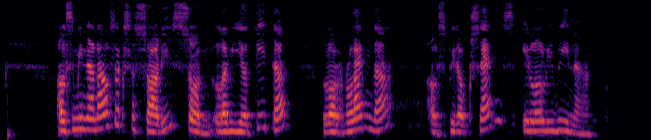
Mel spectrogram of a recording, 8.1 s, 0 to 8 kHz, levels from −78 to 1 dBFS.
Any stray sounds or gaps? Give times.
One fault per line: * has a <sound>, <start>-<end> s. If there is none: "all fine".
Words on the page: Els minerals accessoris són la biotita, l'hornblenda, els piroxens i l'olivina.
all fine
